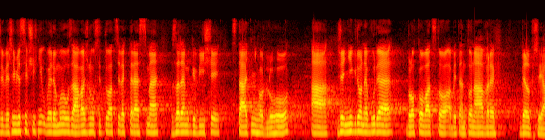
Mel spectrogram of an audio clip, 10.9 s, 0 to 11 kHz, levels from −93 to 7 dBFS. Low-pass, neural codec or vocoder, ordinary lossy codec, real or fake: 7.2 kHz; none; AAC, 48 kbps; real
